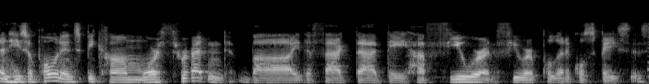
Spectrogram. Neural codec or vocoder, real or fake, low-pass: none; real; 7.2 kHz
